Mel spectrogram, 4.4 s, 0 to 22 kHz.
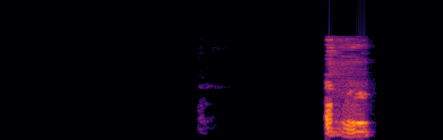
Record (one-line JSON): {"cough_length": "4.4 s", "cough_amplitude": 27910, "cough_signal_mean_std_ratio": 0.21, "survey_phase": "beta (2021-08-13 to 2022-03-07)", "age": "18-44", "gender": "Female", "wearing_mask": "No", "symptom_cough_any": true, "symptom_runny_or_blocked_nose": true, "symptom_sore_throat": true, "symptom_onset": "2 days", "smoker_status": "Never smoked", "respiratory_condition_asthma": false, "respiratory_condition_other": false, "recruitment_source": "Test and Trace", "submission_delay": "1 day", "covid_test_result": "Positive", "covid_test_method": "ePCR"}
